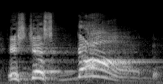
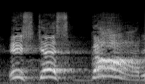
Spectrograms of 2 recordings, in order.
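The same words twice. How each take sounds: First: Slow, ringing shouted declaration. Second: Slow, higher shouted proclamation. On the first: Preacher shouting to congregation, slow and strong. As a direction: shout it out to the pews. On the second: Preacher crying out to his church, higher and slow. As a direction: lift it up and cry it out. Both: Acted.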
